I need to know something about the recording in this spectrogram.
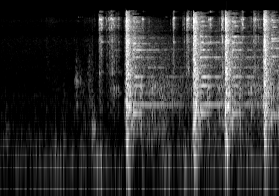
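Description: A rifle fires several loud shots outdoors.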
